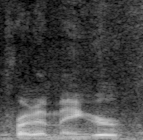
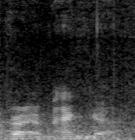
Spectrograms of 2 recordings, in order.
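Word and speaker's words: Prêt à Manger: I had a sandwich at Pret a Manger. Yeah. Pret a Manger.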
